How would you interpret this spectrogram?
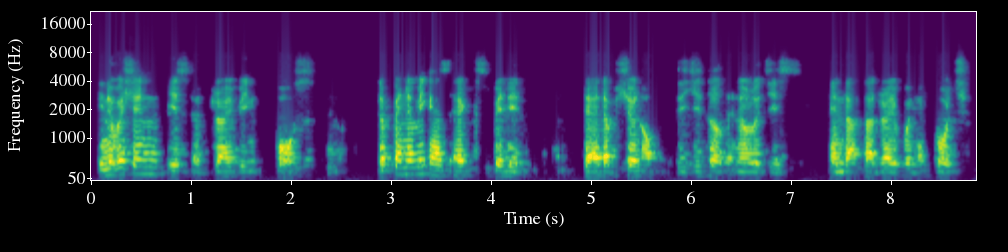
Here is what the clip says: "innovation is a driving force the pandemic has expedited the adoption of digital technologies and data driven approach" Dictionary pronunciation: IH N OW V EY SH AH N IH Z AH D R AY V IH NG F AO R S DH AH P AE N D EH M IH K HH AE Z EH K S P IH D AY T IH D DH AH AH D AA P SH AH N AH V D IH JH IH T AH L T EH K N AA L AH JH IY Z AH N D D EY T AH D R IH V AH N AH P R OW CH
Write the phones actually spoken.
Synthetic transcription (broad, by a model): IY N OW V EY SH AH N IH S AH D R AY V IH NG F AO S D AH P AE N D EH M IH K HH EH S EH K S P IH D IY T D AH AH D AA P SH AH N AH F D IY JH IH T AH L T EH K N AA L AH JH IY S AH N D D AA T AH D R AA V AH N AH P R OW CH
